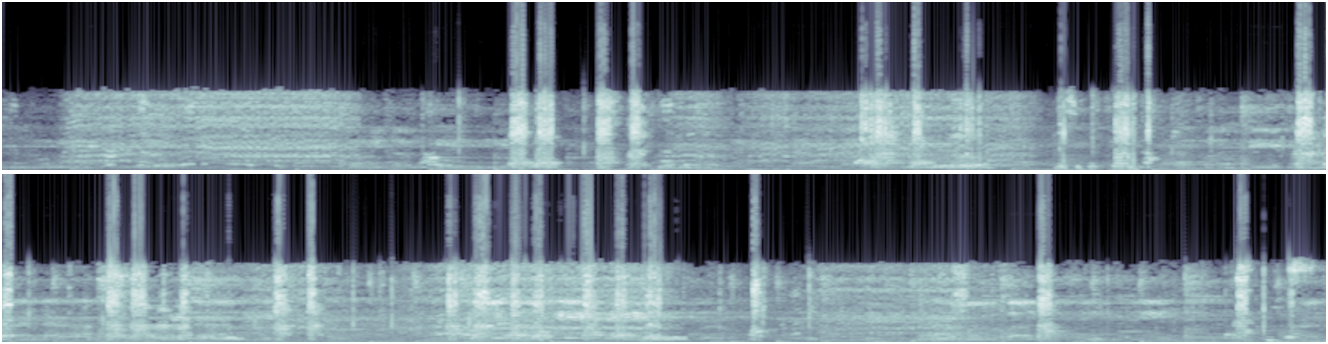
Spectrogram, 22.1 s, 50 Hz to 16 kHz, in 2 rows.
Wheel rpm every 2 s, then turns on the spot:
100, 90, 10, 110, 40, 20, 20, 110, 70, 70, 10.
2-4 8-12 16-18 20-22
